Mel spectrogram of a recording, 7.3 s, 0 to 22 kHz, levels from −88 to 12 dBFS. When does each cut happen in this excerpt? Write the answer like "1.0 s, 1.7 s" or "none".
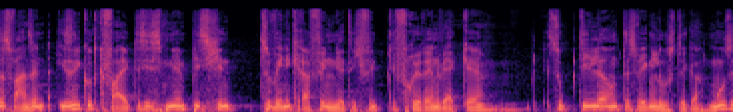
3.8 s, 5.4 s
